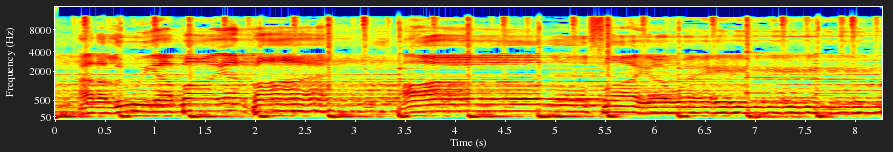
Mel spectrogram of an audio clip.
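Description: A man singing a Christian worship song into a microphone, with long gliding held notes, over a band accompaniment of steady bass notes and cymbals.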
